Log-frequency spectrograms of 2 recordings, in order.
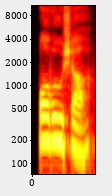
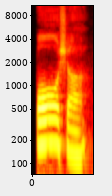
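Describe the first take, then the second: First: It is said syllable by syllable with extra vowels. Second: It is said close to the English word. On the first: It follows the written letters exactly. "if you want to follow the actual lettering, yeah, Porusha is correct" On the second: It stays close to the original name. "super close to how you pronounce Porsche"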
